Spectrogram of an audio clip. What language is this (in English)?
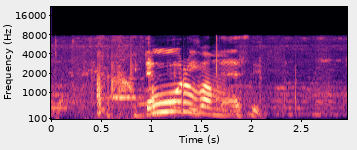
Sanskrit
